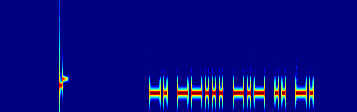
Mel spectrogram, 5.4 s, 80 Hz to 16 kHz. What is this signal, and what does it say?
Morse code, heard as a keyed tone, about 22 wpm, 700 Hz. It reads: N7KIN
